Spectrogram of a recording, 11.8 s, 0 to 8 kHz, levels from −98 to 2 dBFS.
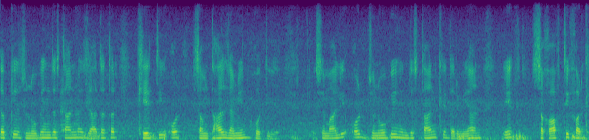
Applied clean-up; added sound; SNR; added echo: none; none; none; none.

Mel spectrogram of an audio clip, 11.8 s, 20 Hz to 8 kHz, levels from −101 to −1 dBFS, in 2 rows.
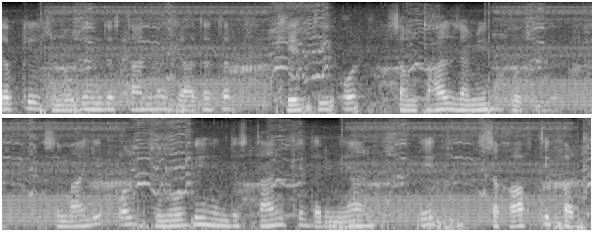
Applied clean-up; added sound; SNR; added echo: none; Drill + Livestock, farm animals, working animals; 8 dB; none.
